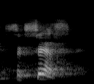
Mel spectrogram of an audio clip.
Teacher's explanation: All of my students say success, but it is success. The second syllable is ses, so it should be stressed.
